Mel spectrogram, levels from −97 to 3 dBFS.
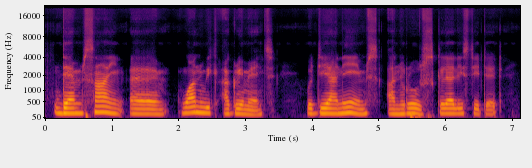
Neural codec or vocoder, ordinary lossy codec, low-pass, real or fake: autoencoder, 48 kHz, 128 numbers a frame, DAC-VAE, trained on Japanese speech; none; none; fake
